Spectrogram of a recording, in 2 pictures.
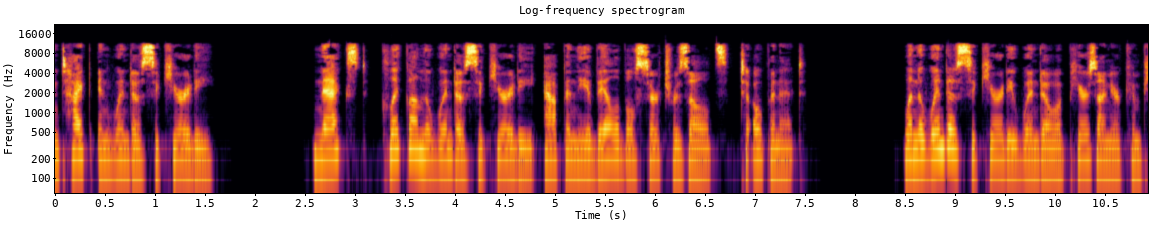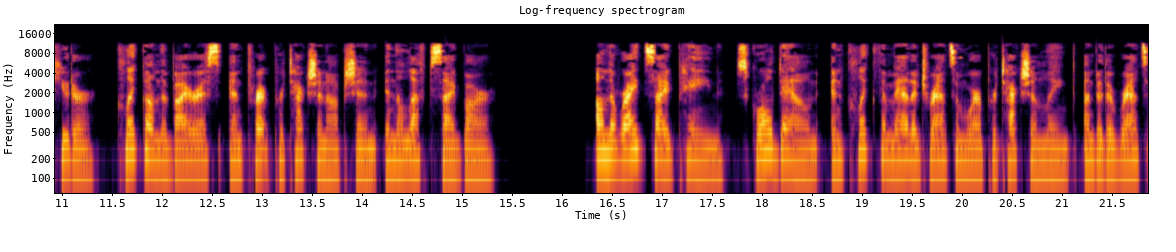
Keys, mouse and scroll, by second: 12.8 click, 14.9 scroll down 1, 21.1 click.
